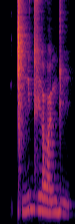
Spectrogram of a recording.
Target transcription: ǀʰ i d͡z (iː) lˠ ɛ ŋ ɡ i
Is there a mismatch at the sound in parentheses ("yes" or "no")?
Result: yes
